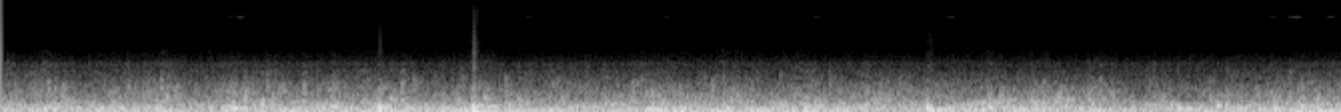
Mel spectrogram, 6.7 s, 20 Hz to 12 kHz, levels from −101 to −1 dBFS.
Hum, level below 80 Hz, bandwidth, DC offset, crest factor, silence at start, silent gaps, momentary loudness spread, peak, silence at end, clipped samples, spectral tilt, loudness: none; -28 dBFS; 1.6 kHz; under 0.1%; 18 dB; 0 s; none; 4 LU; -6 dBFS; 0 s; under 0.1%; -16 dB/octave; -26 LUFS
